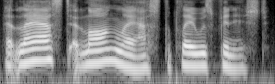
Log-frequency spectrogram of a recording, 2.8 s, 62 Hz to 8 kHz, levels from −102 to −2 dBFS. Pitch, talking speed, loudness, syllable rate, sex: 195 Hz, 195 wpm, -16 LUFS, 4.2 syllables/s, female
